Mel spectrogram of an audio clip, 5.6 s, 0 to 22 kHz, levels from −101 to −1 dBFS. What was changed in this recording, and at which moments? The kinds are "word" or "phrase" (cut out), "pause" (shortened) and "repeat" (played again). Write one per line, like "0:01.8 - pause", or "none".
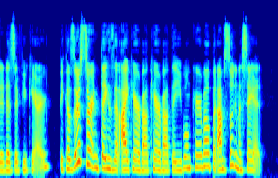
0:01.1 - pause
0:03.0 - repeat
0:03.7 - word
